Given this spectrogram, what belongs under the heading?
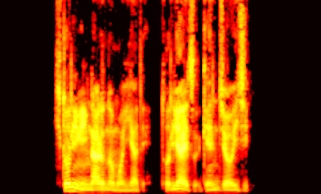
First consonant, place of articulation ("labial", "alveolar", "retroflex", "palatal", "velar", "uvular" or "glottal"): palatal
